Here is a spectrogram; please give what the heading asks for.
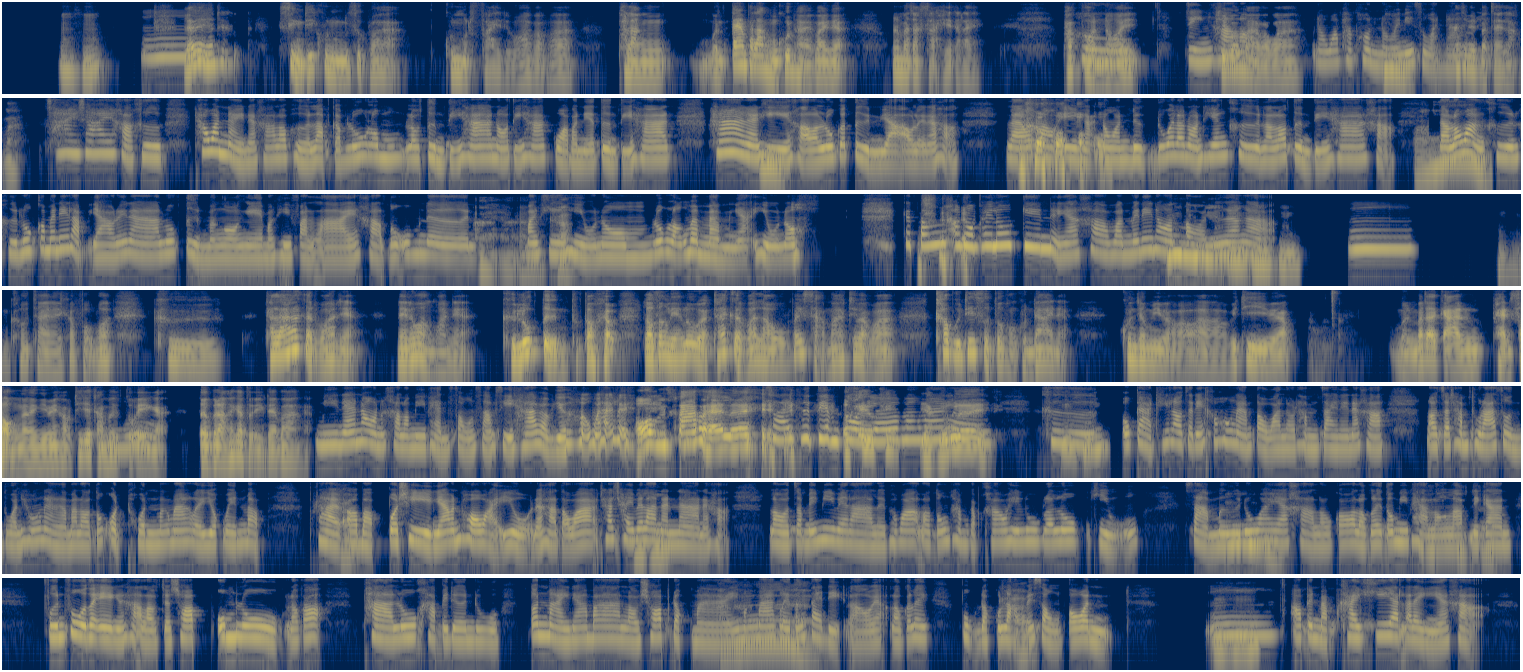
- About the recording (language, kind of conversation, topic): Thai, podcast, มีวิธีอะไรบ้างที่ช่วยฟื้นพลังและกลับมามีไฟอีกครั้งหลังจากหมดไฟ?
- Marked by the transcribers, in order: tapping; laugh; other background noise; other noise; laughing while speaking: "นม"; chuckle; tsk; laughing while speaking: "เยอะมาก ๆ เลย"; surprised: "โอ้โฮ ! มี ห้า แผนเลย"; chuckle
